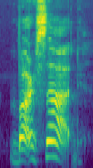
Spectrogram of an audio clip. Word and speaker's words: Barsad: so much the better his name barsad said defarge making it french by pronunciation but he had been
